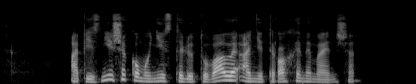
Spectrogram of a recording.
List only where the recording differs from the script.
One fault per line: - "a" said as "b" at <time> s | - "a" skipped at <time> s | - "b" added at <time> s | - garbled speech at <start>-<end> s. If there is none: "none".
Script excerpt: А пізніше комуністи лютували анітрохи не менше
none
